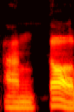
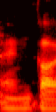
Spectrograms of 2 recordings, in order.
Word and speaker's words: ankle: kaki itu namanya engkel jadi bacanya ankle bukan engkol Ya baik the ini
